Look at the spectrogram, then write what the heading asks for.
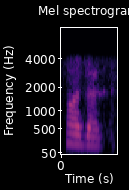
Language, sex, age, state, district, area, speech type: Nepali, female, 30-45, West Bengal, Kalimpong, rural, conversation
